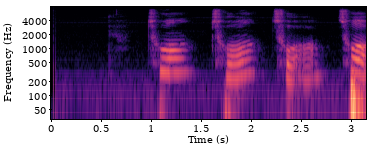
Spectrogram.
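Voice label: "Cuo", Chinese syllable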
